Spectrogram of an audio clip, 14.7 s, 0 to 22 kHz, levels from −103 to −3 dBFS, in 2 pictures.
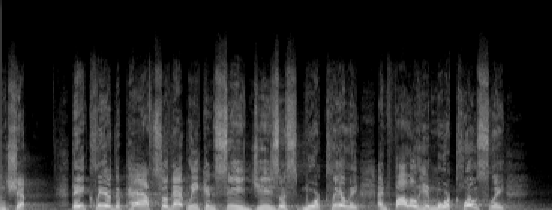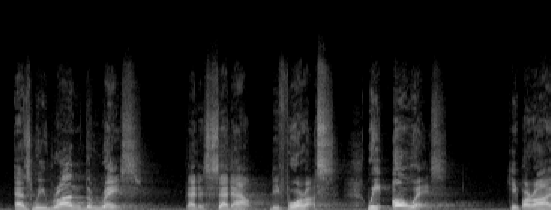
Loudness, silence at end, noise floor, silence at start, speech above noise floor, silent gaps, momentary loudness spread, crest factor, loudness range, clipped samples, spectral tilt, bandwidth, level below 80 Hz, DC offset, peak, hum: -32 LUFS; 0 s; -69 dBFS; 0 s; 38 dB; none; 13 LU; 18 dB; 7 LU; under 0.1%; -4.5 dB/octave; 15.5 kHz; -70 dBFS; under 0.1%; -16 dBFS; none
